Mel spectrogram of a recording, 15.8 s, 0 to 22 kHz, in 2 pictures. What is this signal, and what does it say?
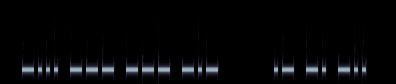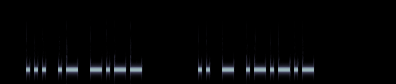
Morse code, heard as a keyed tone, about 15 wpm, 700 Hz. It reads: BOOK AND SAY IT.
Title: 2x Word-Spacing - Sentences from Top 400 Words - 15wpm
